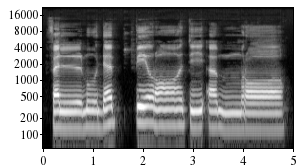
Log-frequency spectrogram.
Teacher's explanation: alif lam qamariyah kita lafazkan alif lam dia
